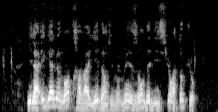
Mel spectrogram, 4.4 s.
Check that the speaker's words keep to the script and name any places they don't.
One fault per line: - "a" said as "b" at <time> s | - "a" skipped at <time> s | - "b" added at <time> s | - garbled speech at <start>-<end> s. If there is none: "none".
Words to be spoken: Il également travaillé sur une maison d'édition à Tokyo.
- "a" added at 0.7 s
- "sur" said as "dans" at 2.0 s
